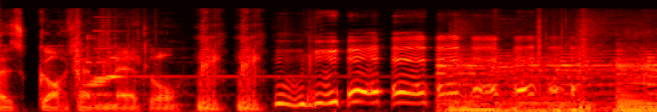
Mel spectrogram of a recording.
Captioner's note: snorts and laughs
